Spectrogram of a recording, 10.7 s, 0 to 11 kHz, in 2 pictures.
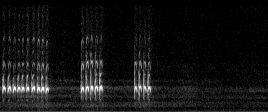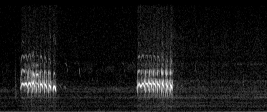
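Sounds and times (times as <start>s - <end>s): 
whimbrel giving rippling whistled calls: 0.0s - 3.1s, 5.7s - 8.9s.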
